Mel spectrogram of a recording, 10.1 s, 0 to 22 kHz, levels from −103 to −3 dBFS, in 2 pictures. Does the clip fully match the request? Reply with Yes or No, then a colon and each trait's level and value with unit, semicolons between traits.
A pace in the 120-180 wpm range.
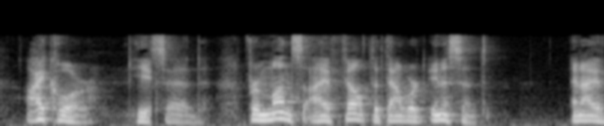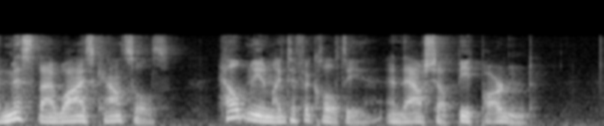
Yes: average, 175 wpm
